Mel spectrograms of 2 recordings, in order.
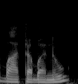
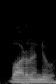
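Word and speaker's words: Batabano: It's not Batabanu, however the people say it, and even from the linguists, Oxford trained and otherwise, who shared with me that even if you were to spell it with a B-A, T-A, it still would be said, B-O-T-A, but it should be Barbanú.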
